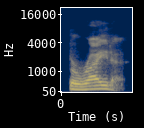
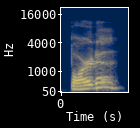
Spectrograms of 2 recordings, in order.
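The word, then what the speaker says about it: Baryta: And the correct pronunciation is in fact Bareida. Now, some people will call it Bareida. Some people call it Bareida. Some people call it Barda. I've even heard Bareita.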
